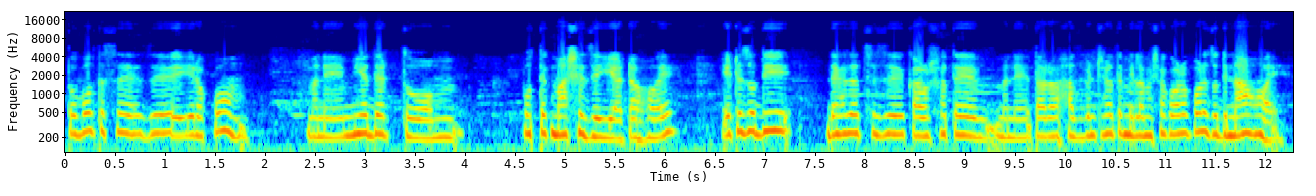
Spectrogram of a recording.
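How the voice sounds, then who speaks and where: A woman's voice: mid-range voice, little pitch movement, unhurried, long pauses, lo-fi sound. A woman with a Bangladeshi accent telling her own life story as an interview guest, colloquially, quoting conversations as she goes. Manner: colloquial, recounts conversations with quoted dialogue. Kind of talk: personal testimony in an interview.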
